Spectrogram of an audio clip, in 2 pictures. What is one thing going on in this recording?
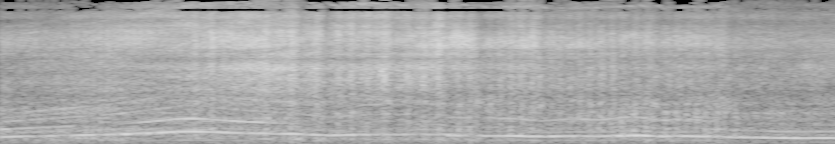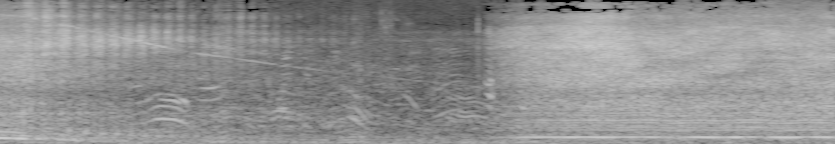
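A tractor engine roars loudly and strains, then eases off before revving up again.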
